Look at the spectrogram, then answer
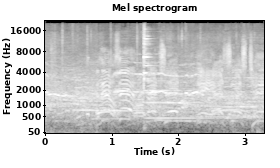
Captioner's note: bell ringing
